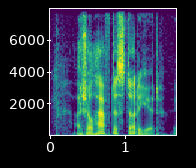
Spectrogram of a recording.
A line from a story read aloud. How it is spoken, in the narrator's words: it said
